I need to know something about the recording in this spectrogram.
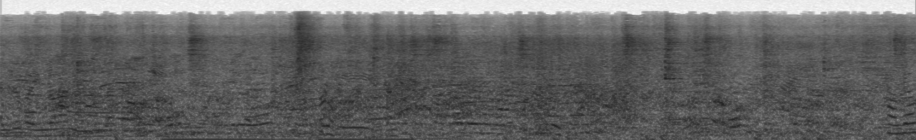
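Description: Dishes and utensils clatter now and then.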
